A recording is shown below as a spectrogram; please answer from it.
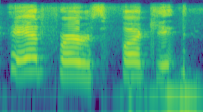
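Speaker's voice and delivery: loud, amused burst; laughing. Real, not acted. Narrator joking about his diving in, laughing out loud. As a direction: break into a real laugh while talking.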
